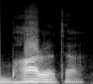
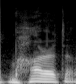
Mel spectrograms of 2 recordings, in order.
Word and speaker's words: Bharata: And also the land is Bharata, Varsha, with a long A. That's what happens. And Prabhupada says there's three Bharatas. And the other one is the son of Maharaj Dushanta. That's where the short A, the three, this other Bharata.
